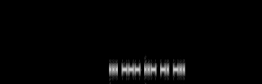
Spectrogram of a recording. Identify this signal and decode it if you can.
Morse code, heard as a keyed tone, about 64 wpm, 700 Hz. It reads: SOUND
